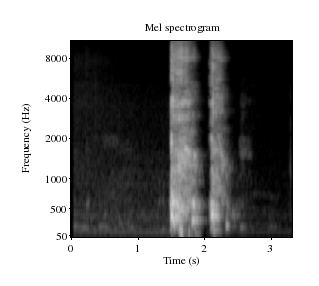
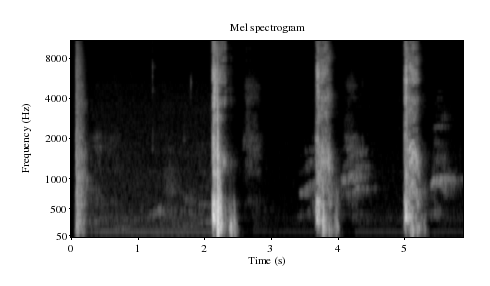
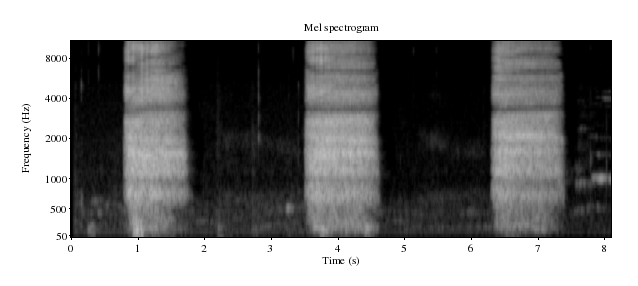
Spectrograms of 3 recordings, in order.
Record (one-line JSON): {"cough_length": "3.3 s", "cough_amplitude": 32768, "cough_signal_mean_std_ratio": 0.31, "three_cough_length": "5.9 s", "three_cough_amplitude": 32768, "three_cough_signal_mean_std_ratio": 0.2, "exhalation_length": "8.1 s", "exhalation_amplitude": 22162, "exhalation_signal_mean_std_ratio": 0.52, "survey_phase": "beta (2021-08-13 to 2022-03-07)", "age": "18-44", "gender": "Female", "wearing_mask": "No", "symptom_cough_any": true, "symptom_runny_or_blocked_nose": true, "symptom_fatigue": true, "symptom_change_to_sense_of_smell_or_taste": true, "symptom_other": true, "symptom_onset": "4 days", "smoker_status": "Never smoked", "respiratory_condition_asthma": false, "respiratory_condition_other": false, "recruitment_source": "Test and Trace", "submission_delay": "2 days", "covid_test_result": "Positive", "covid_test_method": "RT-qPCR"}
